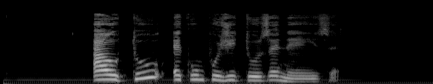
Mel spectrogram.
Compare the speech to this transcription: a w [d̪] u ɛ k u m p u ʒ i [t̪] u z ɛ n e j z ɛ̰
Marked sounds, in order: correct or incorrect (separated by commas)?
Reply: incorrect, correct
